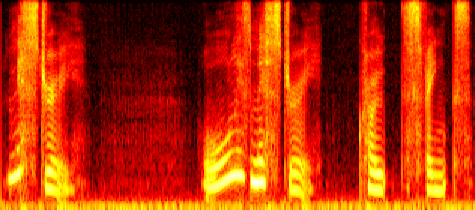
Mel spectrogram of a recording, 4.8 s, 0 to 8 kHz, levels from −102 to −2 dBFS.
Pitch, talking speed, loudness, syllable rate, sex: 250 Hz, 90 wpm, -17 LUFS, 3.9 syllables/s, female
